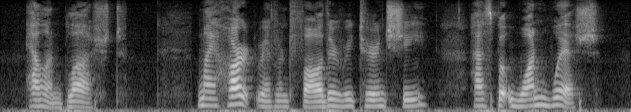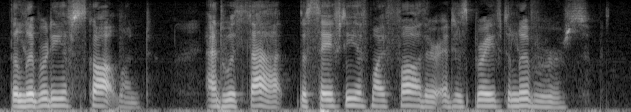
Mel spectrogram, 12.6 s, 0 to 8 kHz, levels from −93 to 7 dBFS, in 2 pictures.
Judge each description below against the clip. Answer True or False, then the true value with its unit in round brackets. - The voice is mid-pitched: True (165 Hz)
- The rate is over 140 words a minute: False (135 wpm)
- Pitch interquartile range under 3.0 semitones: True (2.4 semitones)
